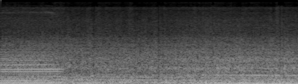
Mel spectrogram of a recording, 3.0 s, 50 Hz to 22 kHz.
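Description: An Austin A35 van's engine runs loud inside the cab, a steady low droning hum with metallic vibration and a faint whine, continuous and close, with no talking.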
